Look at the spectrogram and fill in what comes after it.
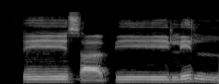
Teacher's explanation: Qaf fathah alif mat tabi'i fi fa kasroh ya sukun mat tabi'i panjang 2 harokat sabilillahi fa kasroh ya sukun mat tabi'i panjang 2 harokat juga. Allahnya dibaca tipis karena di harokat di depannya kasroh.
